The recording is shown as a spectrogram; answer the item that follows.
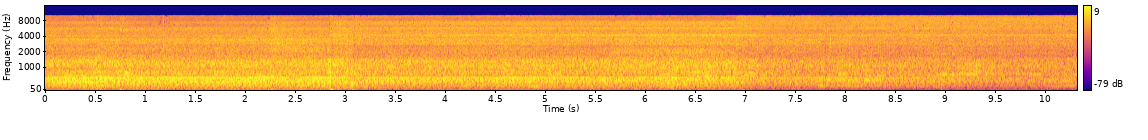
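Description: Automated foil cutting and separation machine running: a steady mechanical hum and hiss with a held tone, easing slightly about seven seconds in.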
